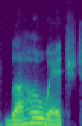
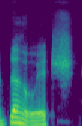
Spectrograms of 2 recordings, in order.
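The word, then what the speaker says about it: Błachowicz: Uh, main event, Jan, Bla- the guy, the last name I just learned, thank you very much, Blachowicz, I had to get the pronunciation, Blachowicz, versus Glover Teixeira and uh, sorry.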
